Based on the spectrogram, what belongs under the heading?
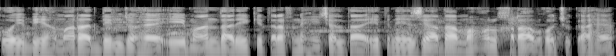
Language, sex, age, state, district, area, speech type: Urdu, male, 30-45, Uttar Pradesh, Ghaziabad, rural, spontaneous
